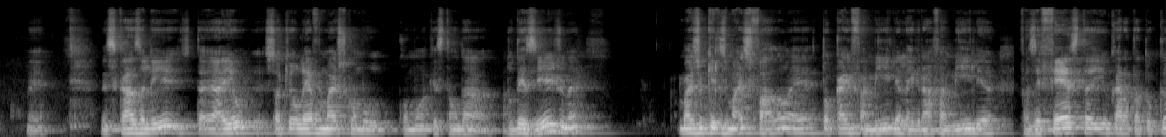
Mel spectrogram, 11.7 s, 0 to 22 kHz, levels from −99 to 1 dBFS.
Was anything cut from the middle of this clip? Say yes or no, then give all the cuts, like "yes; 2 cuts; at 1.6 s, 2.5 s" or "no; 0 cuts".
yes; 2 cuts; at 5.0 s, 10.1 s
